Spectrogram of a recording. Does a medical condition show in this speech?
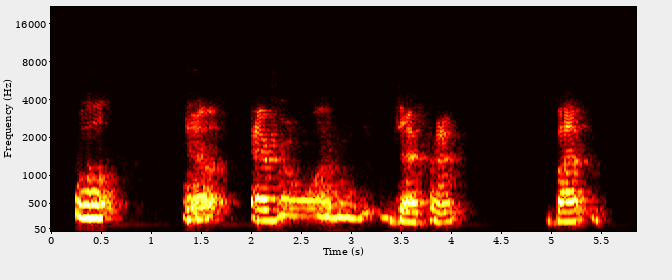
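Yes: ALS; progressive, onset around age 50; voice changed early.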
